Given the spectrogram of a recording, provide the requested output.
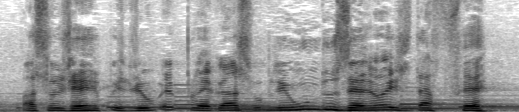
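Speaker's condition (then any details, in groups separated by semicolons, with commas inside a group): Cerebral palsy; no speech as child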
